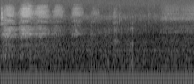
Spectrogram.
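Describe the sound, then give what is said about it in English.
Pen or pencil scratching across paper while something is written down, a few quick, faint strokes in the first second or so, over a steady low hum. “All right. I'm going to write that down. It's now on record.”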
